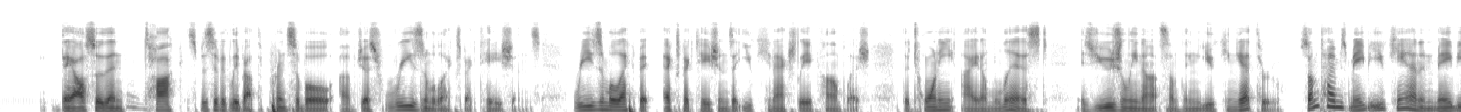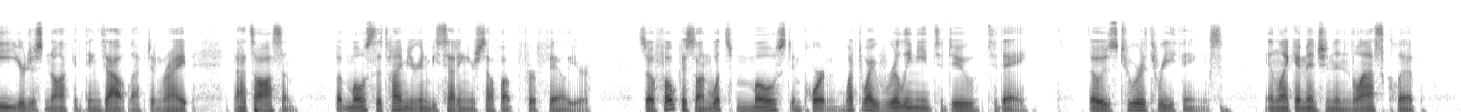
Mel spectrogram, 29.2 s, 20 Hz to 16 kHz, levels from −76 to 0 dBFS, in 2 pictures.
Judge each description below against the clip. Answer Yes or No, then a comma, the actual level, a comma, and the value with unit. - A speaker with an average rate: Yes, average, 185 wpm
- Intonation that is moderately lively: Yes, average, 4.1 semitones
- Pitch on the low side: Yes, very low, 80 Hz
